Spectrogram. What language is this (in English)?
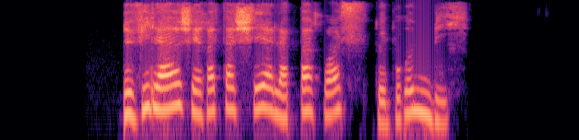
French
